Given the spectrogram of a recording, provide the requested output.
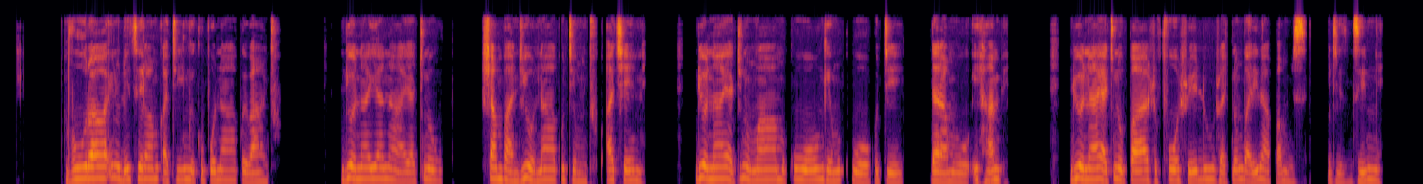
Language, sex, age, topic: Ndau, male, 36-49, health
